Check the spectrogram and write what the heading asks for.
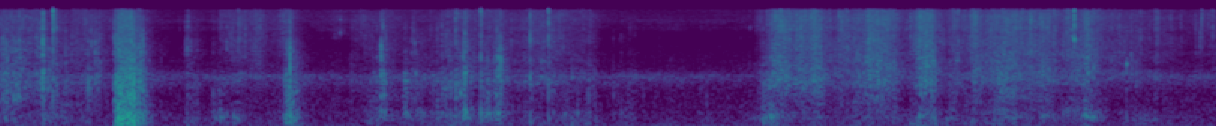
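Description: Clear plastic poly bags crinkling as a folded cotton T-shirt is handled in and out of them: scattered short rustles at first, then a longer stretch of crinkling in the second half.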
